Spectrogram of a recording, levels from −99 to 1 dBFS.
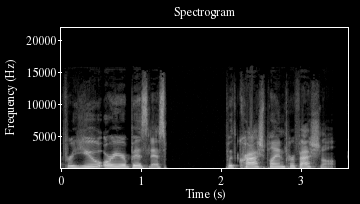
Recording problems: audio cutting out; at 1.5 s for 1 s

